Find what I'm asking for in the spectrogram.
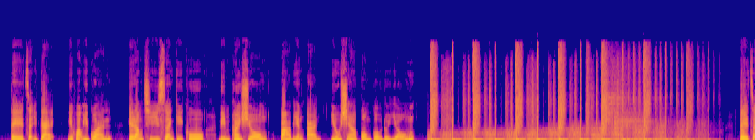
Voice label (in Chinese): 臺語; 第11屆立法委員(基隆市選舉區)林沛祥罷免案有聲公告內容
